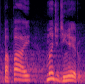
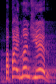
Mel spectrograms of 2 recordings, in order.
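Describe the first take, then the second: First: It sounds like a gentle plea. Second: It sounds like a harsh demand.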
